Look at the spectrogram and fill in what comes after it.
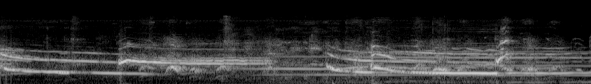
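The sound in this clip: Several dogs of a growing pack, chasing through city streets and stopping traffic, howl in long, wavering, overlapping tones that rise and fall, a steady and fairly loud chorus with brief whimpering yips between.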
